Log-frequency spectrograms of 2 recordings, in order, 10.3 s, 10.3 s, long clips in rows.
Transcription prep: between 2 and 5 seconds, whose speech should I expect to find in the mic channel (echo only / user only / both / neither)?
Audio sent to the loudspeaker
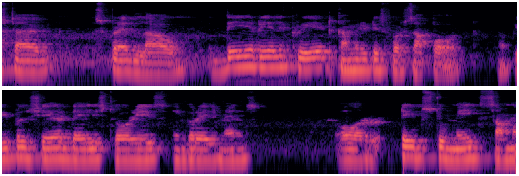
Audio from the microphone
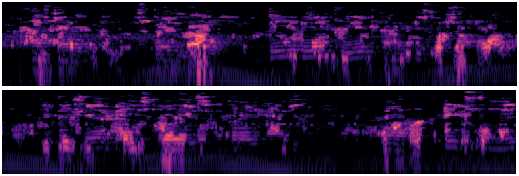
echo only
